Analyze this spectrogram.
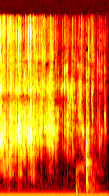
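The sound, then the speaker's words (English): Coffee pours into a cup in a soft, trickling splash that thins out and ends in a few faint drips. “So without further ado, let me pour you a cup.”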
